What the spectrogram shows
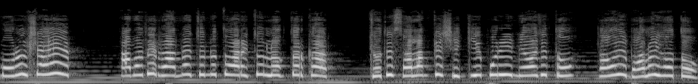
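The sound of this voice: A cartoonish character voice moves at a moderate pace, with clear music in the background.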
